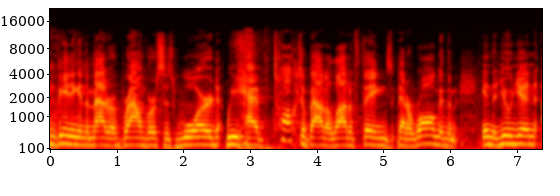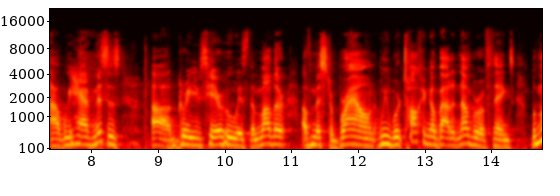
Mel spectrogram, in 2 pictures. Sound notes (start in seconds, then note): none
